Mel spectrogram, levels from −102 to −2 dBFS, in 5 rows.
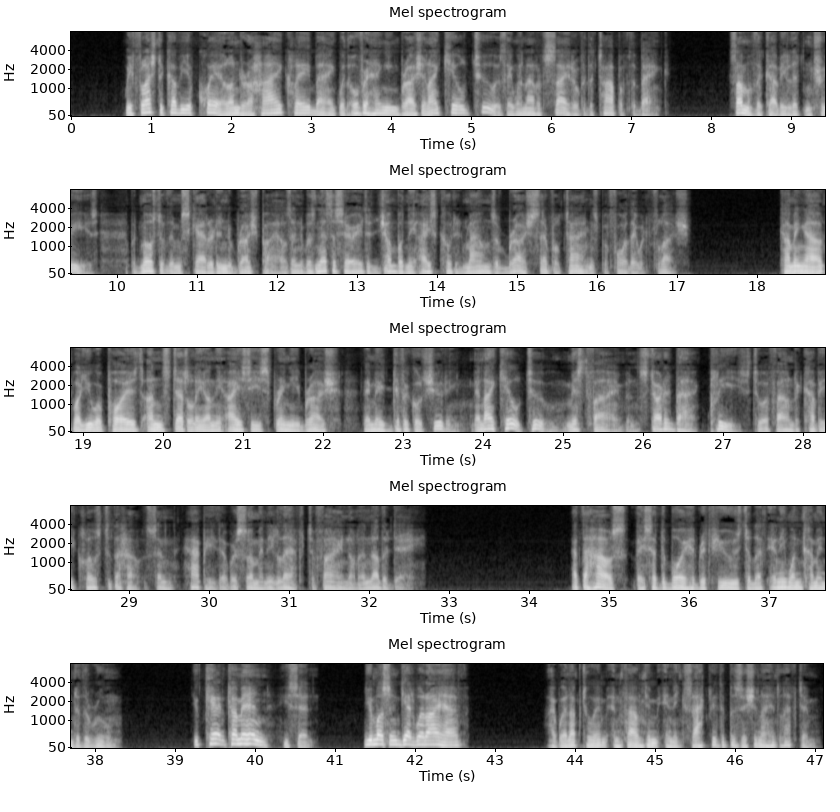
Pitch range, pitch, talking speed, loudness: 75-105 Hz, 90 Hz, 195 wpm, -23 LUFS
